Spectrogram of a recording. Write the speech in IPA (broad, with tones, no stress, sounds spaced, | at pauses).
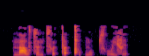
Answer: n̪ aː˨˥ w t͡s ɵ˨˥ n t͡sʰ ɵ˧ t̚ t̪ ɐ˨˥ t̚ kʷʰ ɪ˨˥ k̚ m uː˨ p̚ t͡sʰ uː˨˩ j f ɪ˨ k̚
